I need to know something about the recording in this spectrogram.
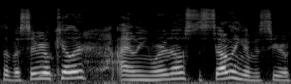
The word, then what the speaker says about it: Wuornos: Wuornos. That's how you say it. Wuornos? Wuornos.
